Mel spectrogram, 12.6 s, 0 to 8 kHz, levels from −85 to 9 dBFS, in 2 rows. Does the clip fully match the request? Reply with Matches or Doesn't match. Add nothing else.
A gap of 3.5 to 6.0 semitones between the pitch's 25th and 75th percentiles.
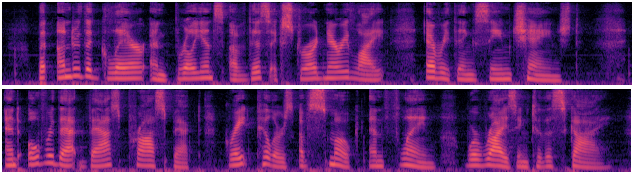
Matches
